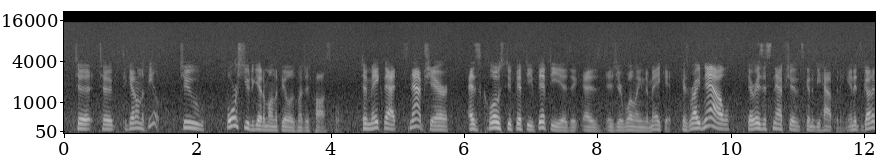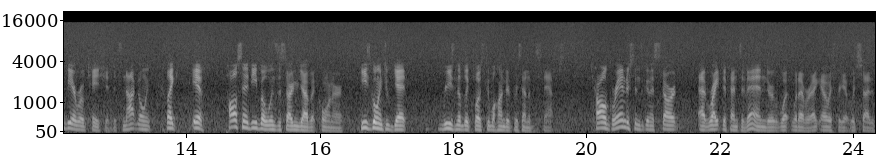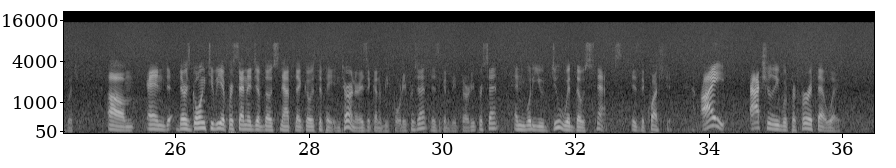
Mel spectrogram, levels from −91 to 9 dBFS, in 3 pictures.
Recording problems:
high frequencies cut off; noticeable; nothing above 8 kHz
hiss; noticeable; throughout; 10 dB below the speech

